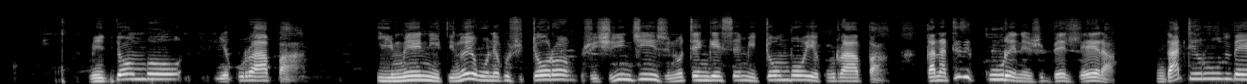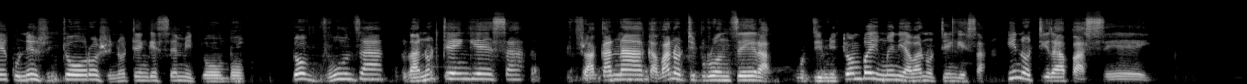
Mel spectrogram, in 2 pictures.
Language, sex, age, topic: Ndau, male, 36-49, health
